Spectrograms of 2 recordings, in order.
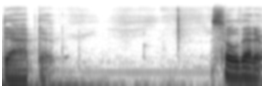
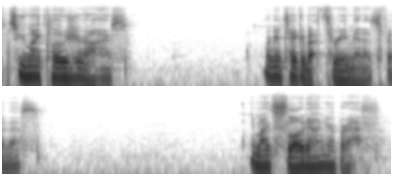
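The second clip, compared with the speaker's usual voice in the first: guided meditation. Acted. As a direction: ease the listeners into calm.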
